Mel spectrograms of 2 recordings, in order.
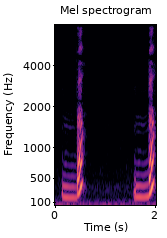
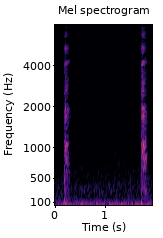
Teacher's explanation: They do not sound the same. Cover both your ears with your hands and say B, B. You will notice a sound. Now cover your ears again and say P, P. You will notice that you do not hear a sound.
